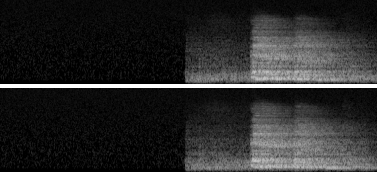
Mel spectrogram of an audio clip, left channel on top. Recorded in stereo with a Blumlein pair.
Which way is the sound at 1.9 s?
10° right.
